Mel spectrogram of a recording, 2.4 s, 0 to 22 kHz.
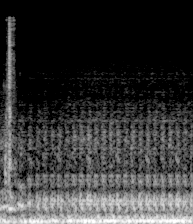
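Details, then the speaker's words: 2013 Ford F150 6.2L V8 on a chilly spring day: a click, then starter cranks evenly but never fires; fuel pump not heard priming, spark and power appear good, suspected fuel pump issue, crank no start. "nothing so my initial thought is it could possibly be a fuel related issue"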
